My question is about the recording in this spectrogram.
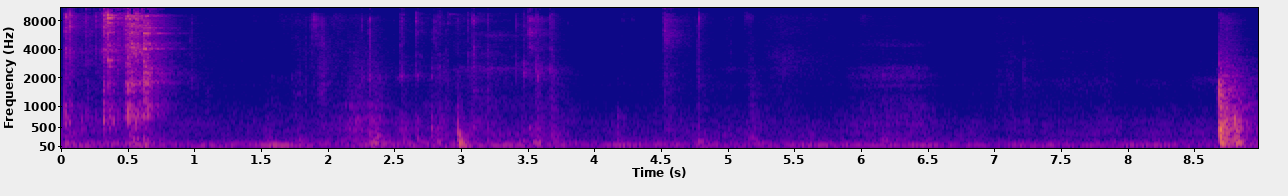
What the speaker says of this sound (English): we're going to whisk this up a little, get it kind of incorporated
